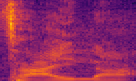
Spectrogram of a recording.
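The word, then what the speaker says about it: Tyla: Oh, Taylor is with a T-A. This one is Tyler. I doubt it's her real name. I think it's a stage name. Colored. Tyler. Yeah. Do you know how it's spelled? T-Y-L-A. Yeah, Tyler. That's Tyler, bro. Just because you said it with an bro, accent, it's Tyler. I'm telling you.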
